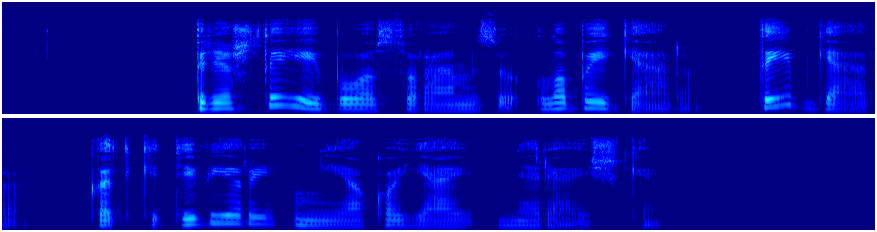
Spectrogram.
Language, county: Lithuanian, Vilnius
